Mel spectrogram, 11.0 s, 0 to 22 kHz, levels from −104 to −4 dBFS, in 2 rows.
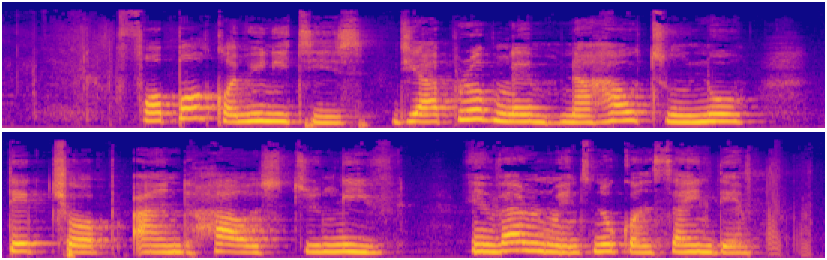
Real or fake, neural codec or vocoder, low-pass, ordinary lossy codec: fake; vocoder, 44.1 kHz, 128 mel bands every 256 samples, BigVGAN v2; 19.8 kHz; MP3, 64 kbps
